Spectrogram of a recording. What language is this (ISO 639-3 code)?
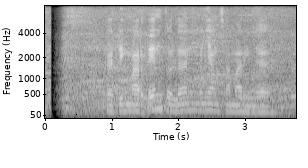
jav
